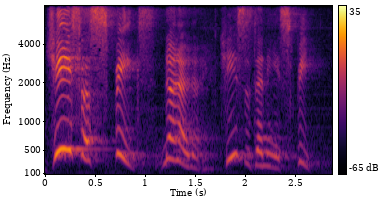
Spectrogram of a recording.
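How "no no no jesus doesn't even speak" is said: normal talking voice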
